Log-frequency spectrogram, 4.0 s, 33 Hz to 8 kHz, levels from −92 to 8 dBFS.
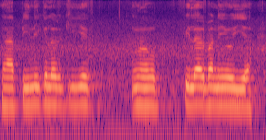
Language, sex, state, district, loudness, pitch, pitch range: Hindi, male, Uttar Pradesh, Lucknow, -16 LUFS, 130 Hz, 130-135 Hz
